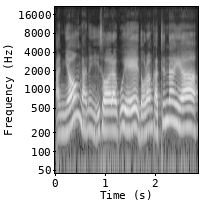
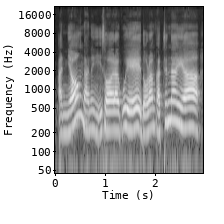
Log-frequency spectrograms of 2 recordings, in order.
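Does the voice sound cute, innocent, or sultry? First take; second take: innocent; innocent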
